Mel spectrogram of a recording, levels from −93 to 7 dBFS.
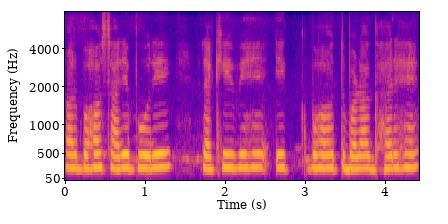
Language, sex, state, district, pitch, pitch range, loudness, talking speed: Hindi, female, Jharkhand, Deoghar, 235 Hz, 225-240 Hz, -14 LUFS, 165 wpm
